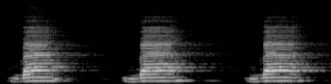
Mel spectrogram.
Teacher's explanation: বা 2 ঠোঁটের ভিজা অংশ হইতে, বা 2 ঠোঁটের ভিজা অংশ হইতে, অর্থাৎ এই যে আমাদের ভিজা অংশটা, ভিজা অংশ থেকে বা উচ্চারণ করতে হয়।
